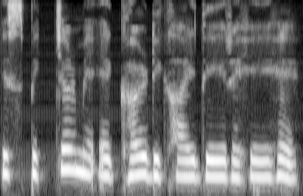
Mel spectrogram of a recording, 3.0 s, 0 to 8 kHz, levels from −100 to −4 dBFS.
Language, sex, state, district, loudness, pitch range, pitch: Hindi, female, Arunachal Pradesh, Papum Pare, -13 LUFS, 205-235 Hz, 215 Hz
